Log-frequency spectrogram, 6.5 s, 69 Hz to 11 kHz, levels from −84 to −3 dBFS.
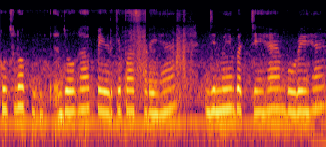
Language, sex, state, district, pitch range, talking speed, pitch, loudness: Hindi, female, Punjab, Pathankot, 230-255 Hz, 130 wpm, 240 Hz, -15 LUFS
